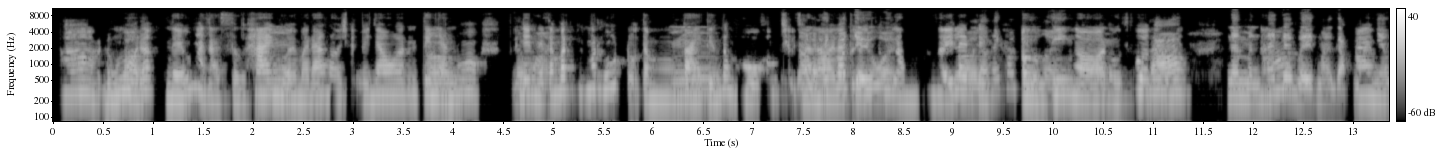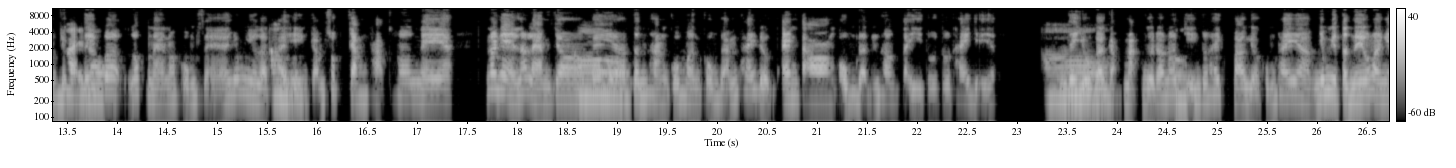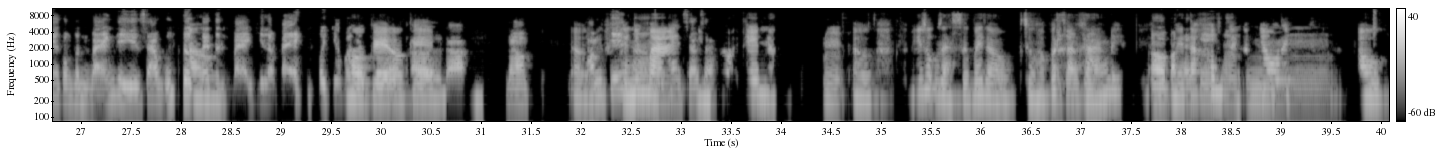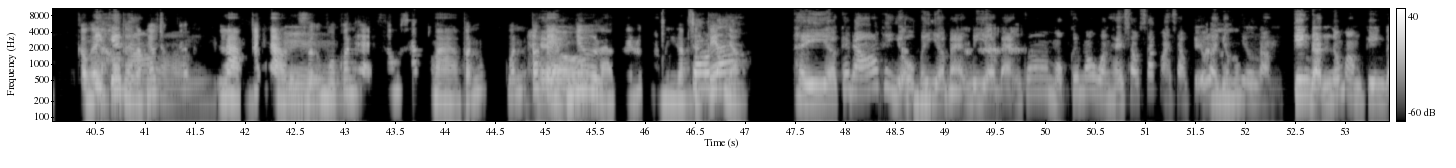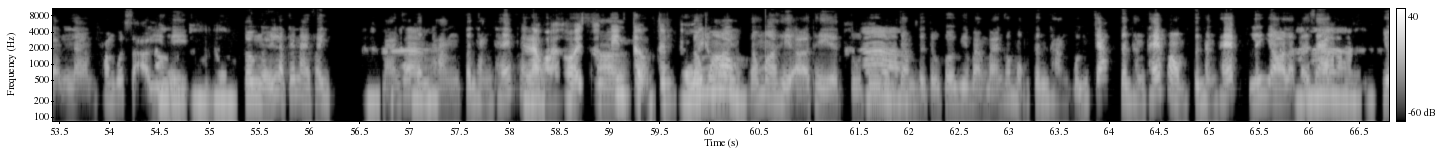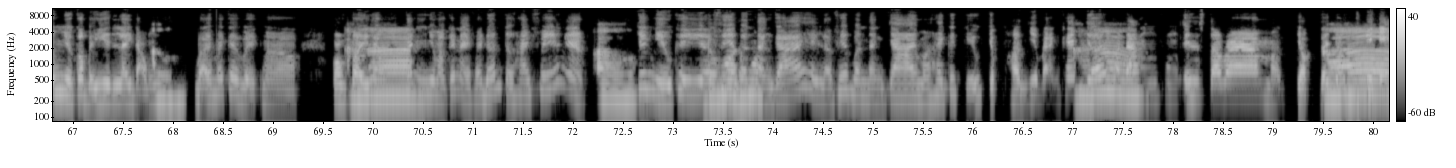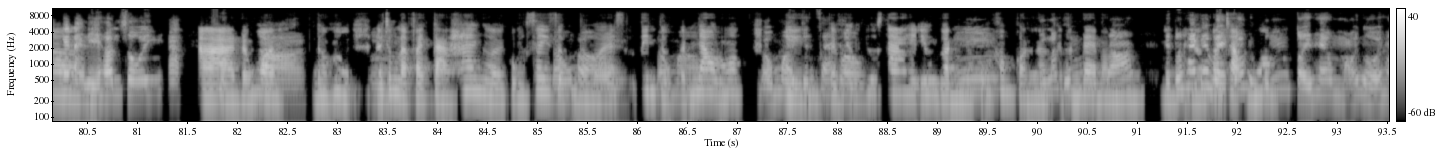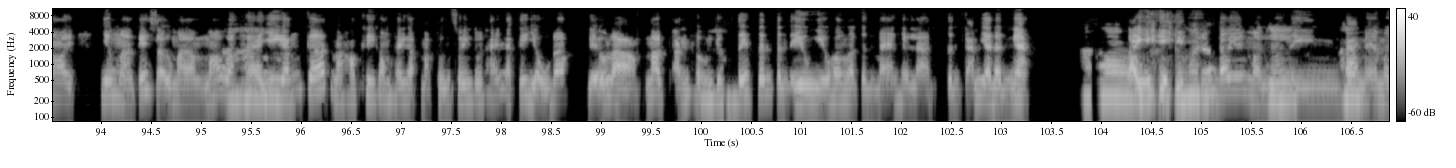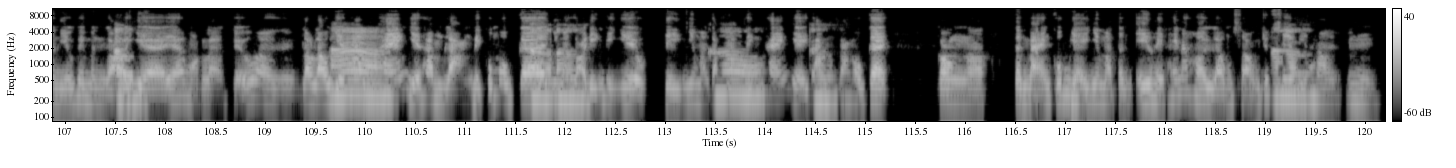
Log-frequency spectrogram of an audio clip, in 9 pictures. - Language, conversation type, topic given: Vietnamese, unstructured, Bạn nghĩ sao về việc mọi người ngày càng ít gặp nhau trực tiếp hơn?
- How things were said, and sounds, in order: other background noise; tapping; distorted speech; mechanical hum; laughing while speaking: "được"; laughing while speaking: "bạn thôi chứ"; laughing while speaking: "Ô"; "làm" said as "ừn"; unintelligible speech; unintelligible speech; drawn out: "À!"; laughing while speaking: "đúng rồi"; laugh; chuckle; unintelligible speech; laughing while speaking: "vì"; laughing while speaking: "ừ"; "một" said as "ừn"; "một" said as "ừn"; "một" said as "ừn"; unintelligible speech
